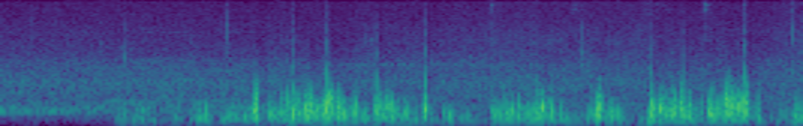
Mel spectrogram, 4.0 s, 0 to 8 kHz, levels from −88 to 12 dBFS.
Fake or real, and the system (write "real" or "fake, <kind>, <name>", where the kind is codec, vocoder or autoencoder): real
